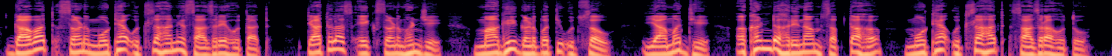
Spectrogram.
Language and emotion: Marathi, neutral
